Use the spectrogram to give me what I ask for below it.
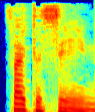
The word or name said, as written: cytosine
